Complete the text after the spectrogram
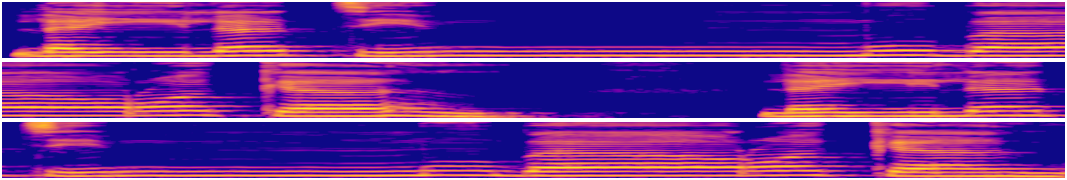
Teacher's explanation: اس میں صرف را کو موٹا پڑھنا ہے اور حالت وقف میں تا کو ہا میں بدل دیں گے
